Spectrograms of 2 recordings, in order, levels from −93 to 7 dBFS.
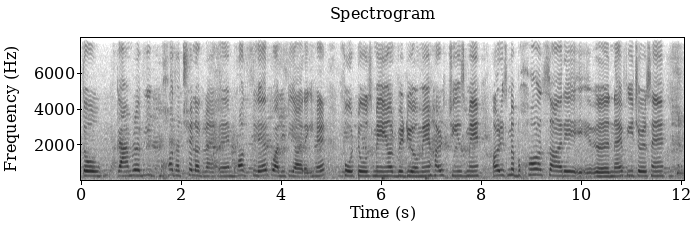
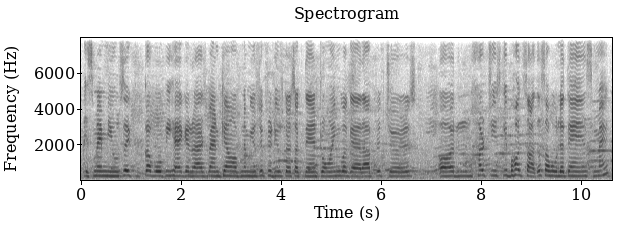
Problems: constant background noise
